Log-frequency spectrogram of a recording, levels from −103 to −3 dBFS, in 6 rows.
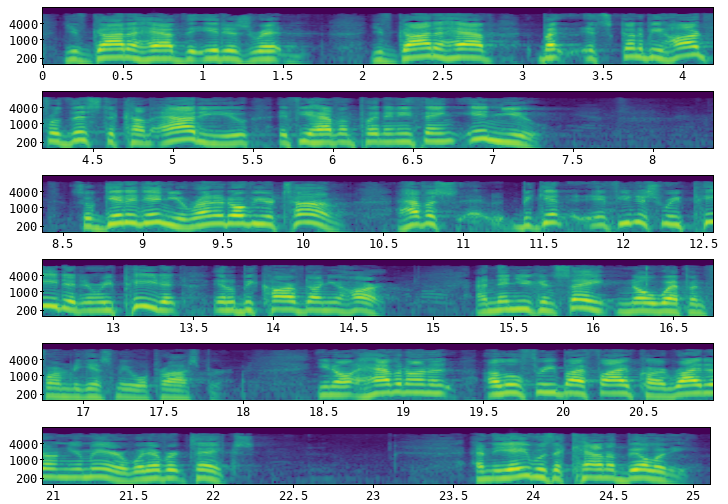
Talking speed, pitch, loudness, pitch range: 230 wpm, 210 Hz, -22 LUFS, 190-230 Hz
